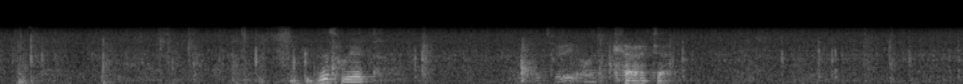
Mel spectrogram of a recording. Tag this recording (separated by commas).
Speech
